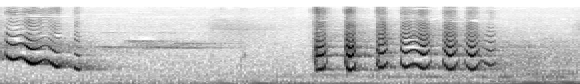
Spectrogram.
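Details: Black-throated laughingthrush, a wild-caught cage bird, singing forest-style in the morning: a quick wavering whistle, then a pause, then a run of about eight fast bouncy whistled notes, with a low steady hum underneath.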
